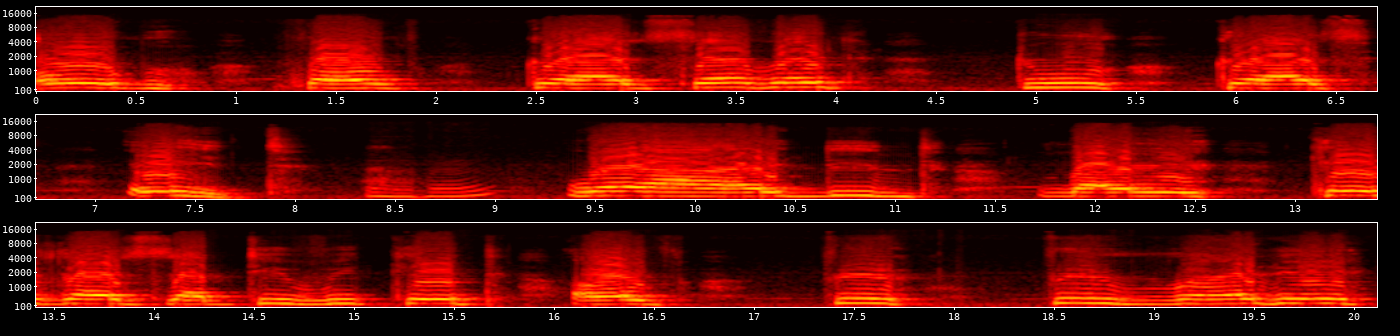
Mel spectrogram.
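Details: Adult male cerebral palsy advocate living with cerebral palsy, interviewed remotely; dysarthria (cerebral palsy).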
